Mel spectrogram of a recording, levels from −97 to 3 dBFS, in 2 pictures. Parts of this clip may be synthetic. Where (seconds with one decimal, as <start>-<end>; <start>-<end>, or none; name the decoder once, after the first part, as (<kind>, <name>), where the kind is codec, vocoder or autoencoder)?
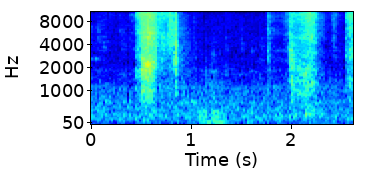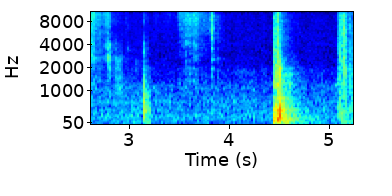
2.7-3.2 (vocoder, Vocos)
